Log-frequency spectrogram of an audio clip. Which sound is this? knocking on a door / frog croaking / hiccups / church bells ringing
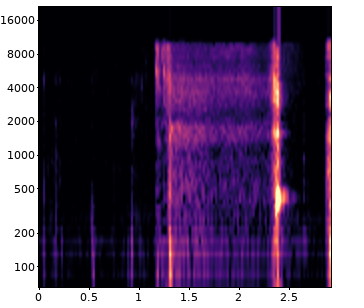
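hiccups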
